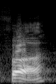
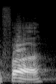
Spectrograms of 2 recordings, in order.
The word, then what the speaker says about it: pho: so I ordered some some is how it's pronounced as I'm told pho is incorrect phuh I ordered some pho he comes to the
